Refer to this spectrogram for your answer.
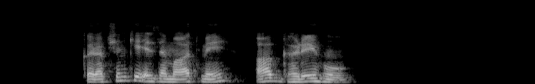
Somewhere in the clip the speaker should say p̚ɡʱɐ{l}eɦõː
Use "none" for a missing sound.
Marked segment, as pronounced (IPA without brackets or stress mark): ɽ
